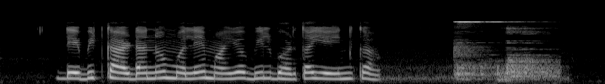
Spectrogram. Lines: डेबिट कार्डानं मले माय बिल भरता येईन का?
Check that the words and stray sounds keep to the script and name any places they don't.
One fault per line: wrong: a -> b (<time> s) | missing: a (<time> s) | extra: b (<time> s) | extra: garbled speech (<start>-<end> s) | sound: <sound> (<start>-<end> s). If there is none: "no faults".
sound: squeak (4.5-5.6 s)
